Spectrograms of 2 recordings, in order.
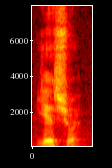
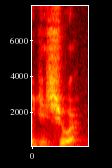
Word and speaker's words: Yeshua: su nombre verdadero es Yeshua o Yeshua. ¿Sí? Bueno, es la pronunciación en arameo, porque después ya tenemos la pronunciación en griego, después en latín y ya después en nuestro idioma.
